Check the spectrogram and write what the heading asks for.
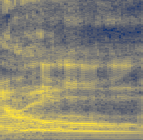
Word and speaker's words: gyro: And like they phonetically say it. It's like Y-I-R-O-G-Y-R-O. – Yeah. – Oh, like so Euro, they phonetic, Euro, like, yeah, Euro, Euro. They sound it out for you.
